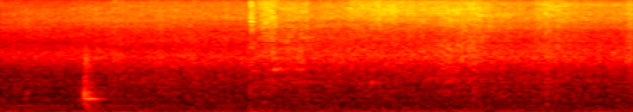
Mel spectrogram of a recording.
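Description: Stir fry sizzles in a pan as snow peas are added: a steady, bright frying hiss with a short clatter early on, then a louder surge of sizzling that holds until the end.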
